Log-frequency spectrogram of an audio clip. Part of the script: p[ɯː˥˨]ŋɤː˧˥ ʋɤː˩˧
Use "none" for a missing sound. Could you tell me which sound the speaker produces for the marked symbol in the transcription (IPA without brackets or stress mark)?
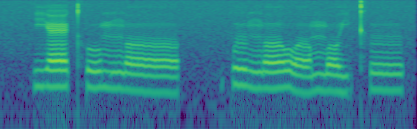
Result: ɯː˥˨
